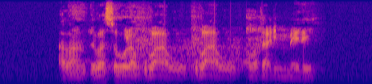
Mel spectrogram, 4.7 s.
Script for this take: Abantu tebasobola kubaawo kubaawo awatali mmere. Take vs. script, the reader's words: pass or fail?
pass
